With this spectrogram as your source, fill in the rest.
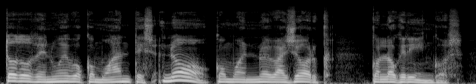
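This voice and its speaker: A man's voice: medium pitch, measured pace, mellow, no room sound, clean studio sound. A man with a Rioplatense Argentine accent reading a short story aloud, speaking as an ailing bedridden former boxer in a rambling, confiding, colloquial way. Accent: Rioplatense Argentine Spanish. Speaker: reader.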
